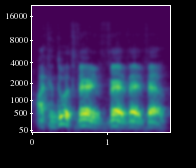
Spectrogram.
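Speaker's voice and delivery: hammed-up French accent; cartoon French accent, pleading his case; bad French accent. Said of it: "if you think my French accent is bad".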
